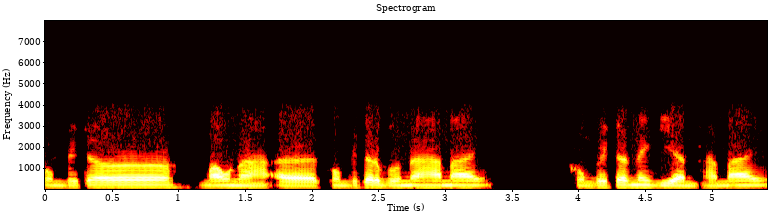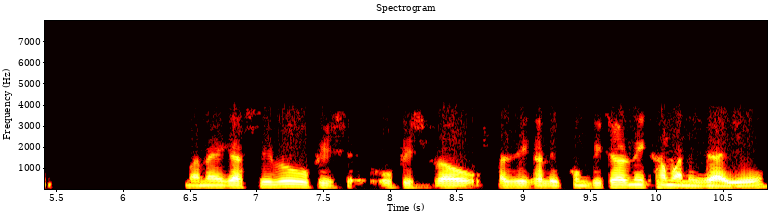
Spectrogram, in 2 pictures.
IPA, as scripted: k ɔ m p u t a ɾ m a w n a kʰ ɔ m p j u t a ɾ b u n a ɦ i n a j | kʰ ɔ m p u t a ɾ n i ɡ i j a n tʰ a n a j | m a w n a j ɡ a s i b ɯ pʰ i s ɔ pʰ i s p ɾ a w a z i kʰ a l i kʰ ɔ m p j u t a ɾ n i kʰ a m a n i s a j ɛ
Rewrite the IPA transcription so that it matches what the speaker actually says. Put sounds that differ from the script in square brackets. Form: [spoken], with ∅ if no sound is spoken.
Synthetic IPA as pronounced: k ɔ m p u t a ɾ m a w n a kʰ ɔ m p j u t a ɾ b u n a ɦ [a] n a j | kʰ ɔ m p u t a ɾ n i ɡ i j a n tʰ a n a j | m a [∅] n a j ɡ a s i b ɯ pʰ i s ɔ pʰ i s p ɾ a w a z i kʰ a l i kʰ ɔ m p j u t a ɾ n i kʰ a m a n i [z] a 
